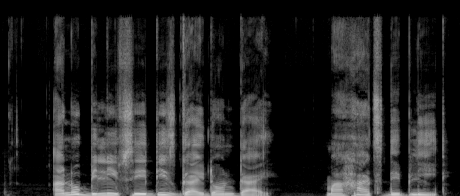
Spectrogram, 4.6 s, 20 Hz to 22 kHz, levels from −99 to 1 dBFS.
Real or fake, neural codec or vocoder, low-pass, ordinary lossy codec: real; none; none; none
